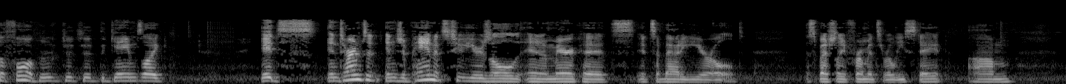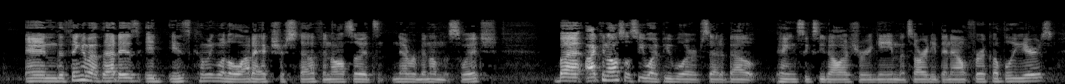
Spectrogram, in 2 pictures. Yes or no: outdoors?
no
